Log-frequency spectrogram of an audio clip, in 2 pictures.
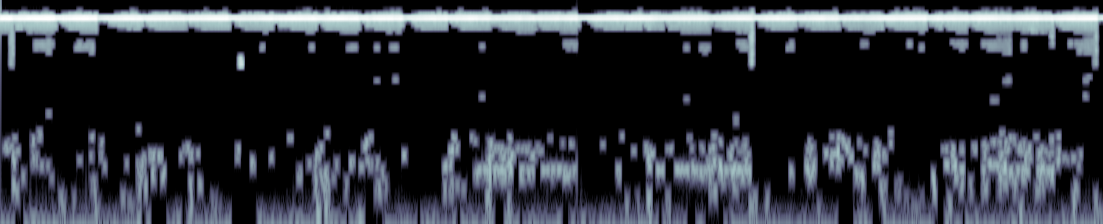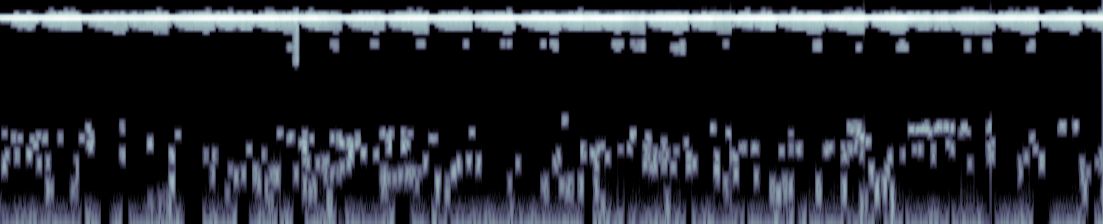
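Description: A live rock band plays loudly.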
